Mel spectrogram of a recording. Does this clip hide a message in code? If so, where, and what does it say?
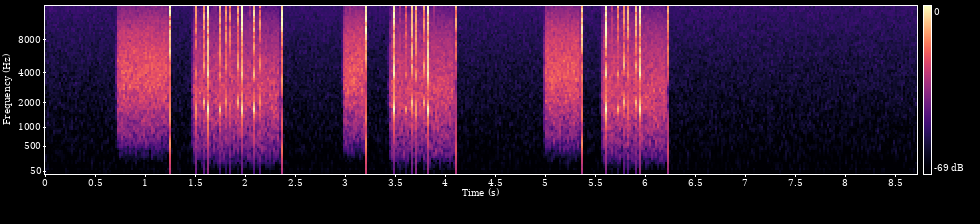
Yes: pulse dialling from 0.7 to 6.2 s, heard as a rotary dial, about 9 pulses a second. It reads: 6 4 4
